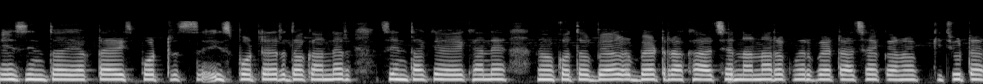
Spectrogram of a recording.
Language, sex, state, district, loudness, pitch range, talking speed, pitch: Bengali, female, West Bengal, Purulia, -14 LUFS, 225-230 Hz, 130 wpm, 230 Hz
